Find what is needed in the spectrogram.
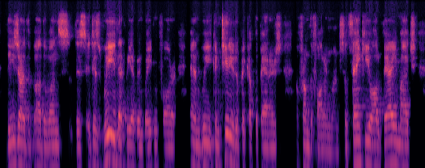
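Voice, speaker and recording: A man with a Pakistani accent speaks at a fairly quick pace in a fairly low, dark and mellow voice with flat, monotone intonation. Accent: South Asian (Pakistani) English. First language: Urdu or Punjabi. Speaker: community organizer. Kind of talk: closing remarks of online panel. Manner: halting.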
